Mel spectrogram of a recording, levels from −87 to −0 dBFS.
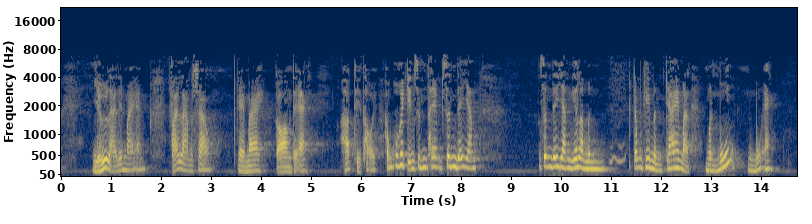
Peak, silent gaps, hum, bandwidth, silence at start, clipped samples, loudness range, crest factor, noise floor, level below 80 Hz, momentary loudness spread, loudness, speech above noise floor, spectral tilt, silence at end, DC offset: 0 dBFS; none; none; 7.2 kHz; 0.65 s; under 0.1%; 4 LU; 16 dB; -52 dBFS; -56 dBFS; 14 LU; -17 LUFS; 36 dB; -6 dB/octave; 0.5 s; under 0.1%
